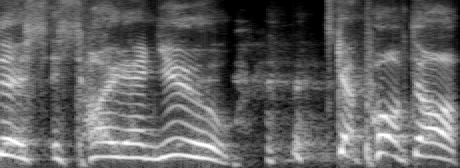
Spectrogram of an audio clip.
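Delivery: put-on very high, shrill, drawn-out screaming. Retelling tight ends screaming into a microphone: imitating George Kittle and Travis Kelce screaming. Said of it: "screaming at each other or into, like, the microphone".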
